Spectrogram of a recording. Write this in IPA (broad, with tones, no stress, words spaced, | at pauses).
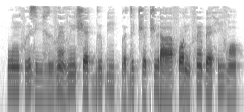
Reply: wũ˧fɨ˨˦ zi˨ ɣɨ˨vɛ̃˦˨vĩ˦ ʃɛ˦ ɡ͡bɨ˦ɓiː˦ɡ͡bə˨dɨ˦ t͡ʃə˧t͡ʃɨ˦ɾaː˧ fɔ˧ɾĩ˨ fɛ̃˦ɓɛ˧hi˦vɔ̃˧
